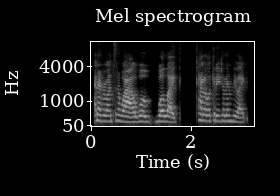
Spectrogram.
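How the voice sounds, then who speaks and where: A woman's voice: mid-range voice, fairly even intonation, rapid-fire. A young woman hosting a podcast, chatting casually with a friend, laughing often and saying "like" a lot. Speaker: podcast host. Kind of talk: casual chat.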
